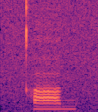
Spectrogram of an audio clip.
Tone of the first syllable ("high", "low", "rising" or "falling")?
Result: high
